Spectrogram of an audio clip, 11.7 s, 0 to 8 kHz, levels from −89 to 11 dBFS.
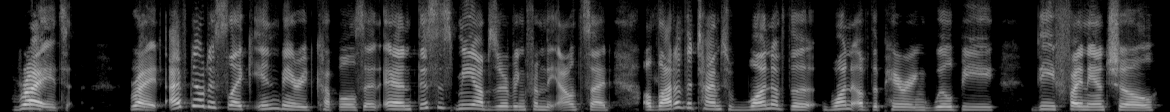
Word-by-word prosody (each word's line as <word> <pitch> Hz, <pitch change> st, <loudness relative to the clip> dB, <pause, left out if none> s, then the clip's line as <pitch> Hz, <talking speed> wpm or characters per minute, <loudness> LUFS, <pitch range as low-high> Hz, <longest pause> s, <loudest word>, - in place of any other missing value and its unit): Right, 215 Hz, -8 st, +7 dB, 0.6 s
right. -, -, +5 dB
I've -, -, +5 dB
noticed, 370 Hz, -7 st, -2 dB
like, 245 Hz, -2 st, 0 dB
in 270 Hz, +3 st, -6 dB
married 205 Hz, -6 st, -1 dB
couples, 190 Hz, 0 st, -6 dB
and 205 Hz, -1 st, -5 dB
and 235 Hz, -1 st, +3 dB
this 320 Hz, +3 st, -1 dB
is 330 Hz, -2 st, -5 dB
me 280 Hz, +1 st, 0 dB
observing 220 Hz, -3 st, -2 dB
from 215 Hz, -2 st, -9 dB
the -, -, -9 dB
outside, 190 Hz, -2 st, -2 dB, 0.3 s
a 215 Hz, -, 0 dB
lot 230 Hz, +3 st, +4 dB
of 350 Hz, +1 st, 0 dB
the 330 Hz, -, -3 dB
times, 245 Hz, -7 st, -1 dB
one 225 Hz, +7 st, +1 dB
of 270 Hz, -4 st, -4 dB
the 215 Hz, -2 st, -3 dB
one 240 Hz, +7 st, -2 dB
of 335 Hz, 0 st, -2 dB
the 420 Hz, -, -6 dB
pairing 195 Hz, -, -4 dB
will 200 Hz, +2 st, -3 dB
be 200 Hz, -2 st, -9 dB, 0.4 s
the 230 Hz, 0 st, -5 dB
financial, 200 Hz, -5 st, +1 dB
220 Hz, 170 wpm, -25 LUFS, 200-255 Hz, 0.6 s, Right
